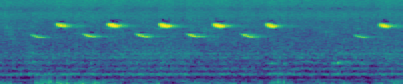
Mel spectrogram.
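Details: Early-season western honey bees droning in a steady, low, continuous hum. A small bird repeats thin, high two-note chirps about twice a second in the background.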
